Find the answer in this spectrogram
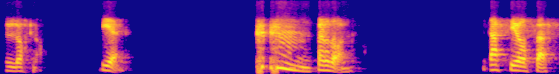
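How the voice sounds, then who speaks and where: A woman vocal coach, teaching a live online workshop, full of fillers and restarts and demonstrating pitch and volume changes. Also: lively intonation, extremely slow, breathy edge. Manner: hesitant, many fillers and restarts. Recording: tinny phone-like audio.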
